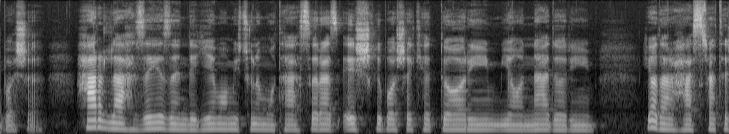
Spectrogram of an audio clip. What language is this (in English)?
Persian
